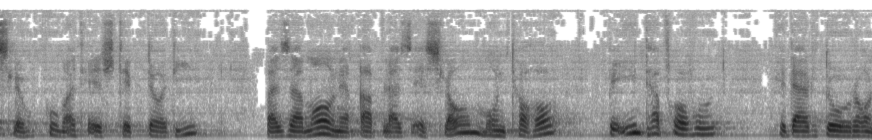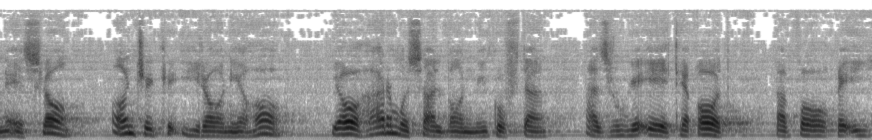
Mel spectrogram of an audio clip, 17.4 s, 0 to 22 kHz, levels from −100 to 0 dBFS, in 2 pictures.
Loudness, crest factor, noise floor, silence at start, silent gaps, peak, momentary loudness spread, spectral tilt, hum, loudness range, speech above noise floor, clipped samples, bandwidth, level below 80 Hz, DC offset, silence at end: -20 LUFS; 20 dB; -43 dBFS; 0 s; none; 0 dBFS; 12 LU; -5 dB/octave; none; 4 LU; 25 dB; under 0.1%; 16.5 kHz; -60 dBFS; under 0.1%; 0 s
